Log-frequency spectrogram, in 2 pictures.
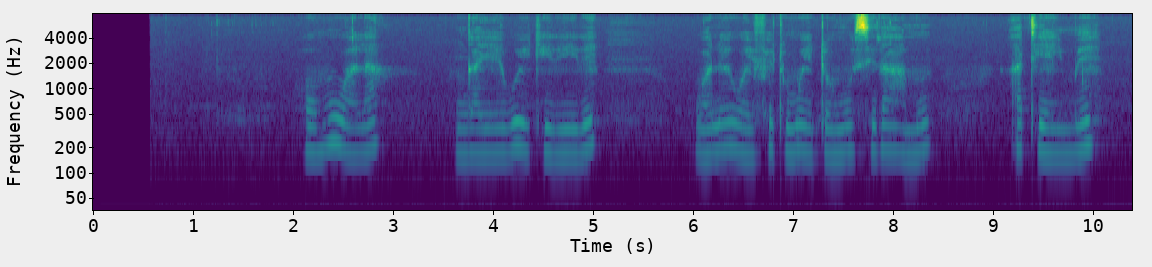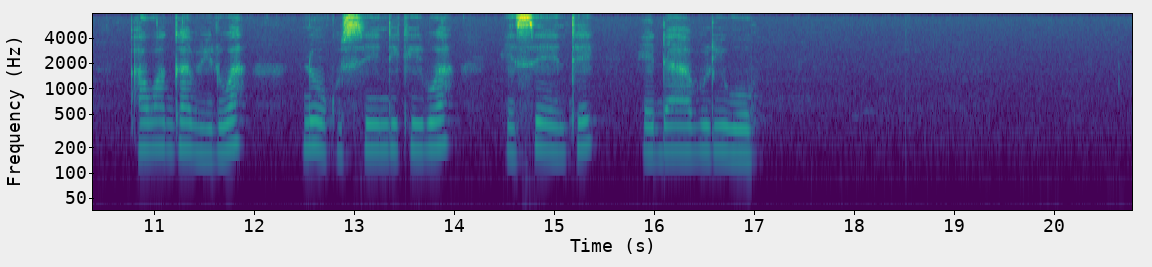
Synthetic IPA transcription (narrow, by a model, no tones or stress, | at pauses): omuwala | ŋɡajeβwiːkʰiɾiːɾe̞ | wane̞ːwaife̞tumwe̞ːto̞ːmusiɾaːmu | atʰiaime̞ | awaɡaβiɾwa | no̞ːkusiːndikiβwa | ese̞ːntʰe̞ː | daːβuliwo̞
